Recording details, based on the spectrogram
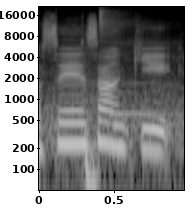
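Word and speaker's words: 精算機: この漢字は精算機と読みます。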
